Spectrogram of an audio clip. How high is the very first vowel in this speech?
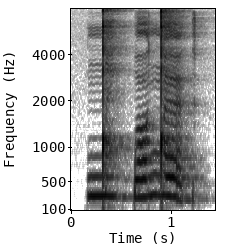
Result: high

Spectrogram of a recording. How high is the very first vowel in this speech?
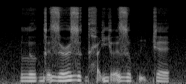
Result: high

